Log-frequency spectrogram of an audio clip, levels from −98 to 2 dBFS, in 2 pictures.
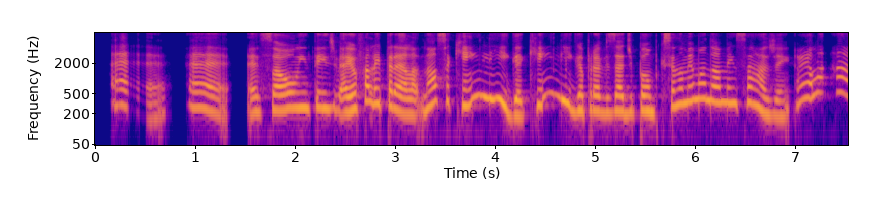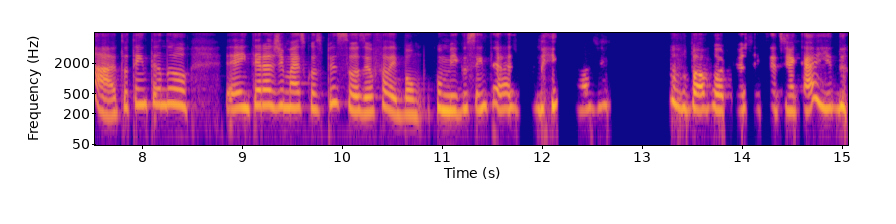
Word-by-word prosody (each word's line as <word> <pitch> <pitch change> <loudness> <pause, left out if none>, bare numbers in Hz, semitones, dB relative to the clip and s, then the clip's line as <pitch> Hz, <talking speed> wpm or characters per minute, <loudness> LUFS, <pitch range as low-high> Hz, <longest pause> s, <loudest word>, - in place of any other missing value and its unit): É 210 - -7 0.2
é 235 -7 -2 0.2
é 205 +2 -3
só 235 +3 +2
o 265 - -1
entendi 260 -1 -3
aí 210 +2 +4
eu 245 - +4
falei 330 0 +2
pra 285 -6 +1
ela: 200 -4 +2
"Nossa, 335 +8 -1
quem 400 +6 0
liga? 190 - +2
Quem 300 - -4 0.2
liga 235 -10 +2
pra 230 0 -1
avisar 225 +1 0
de 215 0 -6
pão? 225 +1 +1
Porque 215 - -9
você 285 - -3
não 315 - 0
me 350 +2 +1
mandou 390 -3 +2
uma 340 - +3
mensagem?". 310 - -2
Aí 340 - -6
ela: 400 -10 -1 0.3
"Ah, 190 -1 +4
eu - - -3
tô 275 - -5
tentando, 310 -1 0 0.4
eh, 260 +1 +1
interagir 290 +2 +3
mais 270 0 +2
com 265 - -5
as 245 -2 -4
pessoas". 305 -7 0
Eu 210 0 +2
falei: 230 -5 +1
"Bom, 195 -1 -2
comigo 235 -1 +2
você 250 -1 -4
interage 270 -3 0
por 240 - -49
mensagem, 270 +4 +1 1.1
por 285 -9 +1
favor, 245 -1 +6
que 235 - -26
eu 235 - -1
achei 240 -1 -25
que - - -47
você 255 - -6
tinha 230 -1 0
caído". 265 - +3
260 Hz, 225 wpm, -25 LUFS, 225-305 Hz, 1.1 s, favor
